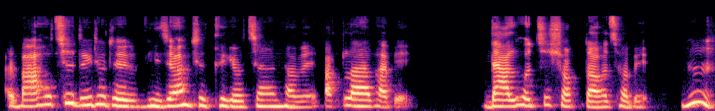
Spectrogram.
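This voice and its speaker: A woman's voice: fairly high pitch, normal speed, a little mellow. A woman teaching pronunciation in an online class, patiently explaining and modeling each sound over a video call.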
